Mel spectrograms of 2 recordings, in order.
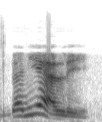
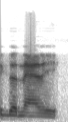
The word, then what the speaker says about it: Danielli: Well, if you say very Italian, it's Danielli, you know, but you can say Danielli.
